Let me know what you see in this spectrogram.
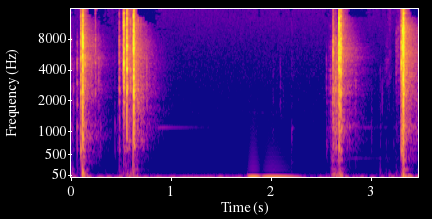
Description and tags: lee enfield open+close breech slow
recording of a lee-enfield rifle opening and closing breech
rifle, lee-enfield, reload, foley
